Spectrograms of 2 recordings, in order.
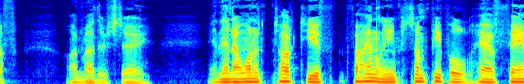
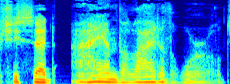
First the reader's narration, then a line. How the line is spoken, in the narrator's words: she whispered to him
